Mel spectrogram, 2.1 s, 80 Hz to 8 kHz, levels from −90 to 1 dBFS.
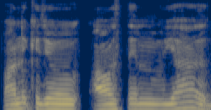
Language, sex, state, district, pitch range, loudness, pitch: Chhattisgarhi, male, Chhattisgarh, Korba, 125-135 Hz, -31 LUFS, 130 Hz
